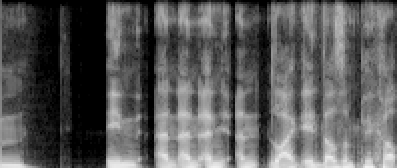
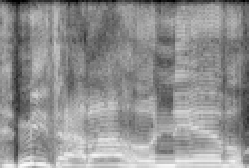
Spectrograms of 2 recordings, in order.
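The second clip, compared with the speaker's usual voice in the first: put-on higher, slow, passionate Mexican Spanish accent; mock Mexican Spanish accent; 7 semitones higher, slower than usual. Laughing at his own Duolingo Spanish, mock Mexican accent. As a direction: sell it with hammed-up Mexican Spanish flair. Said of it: "Why was I Mexican?".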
